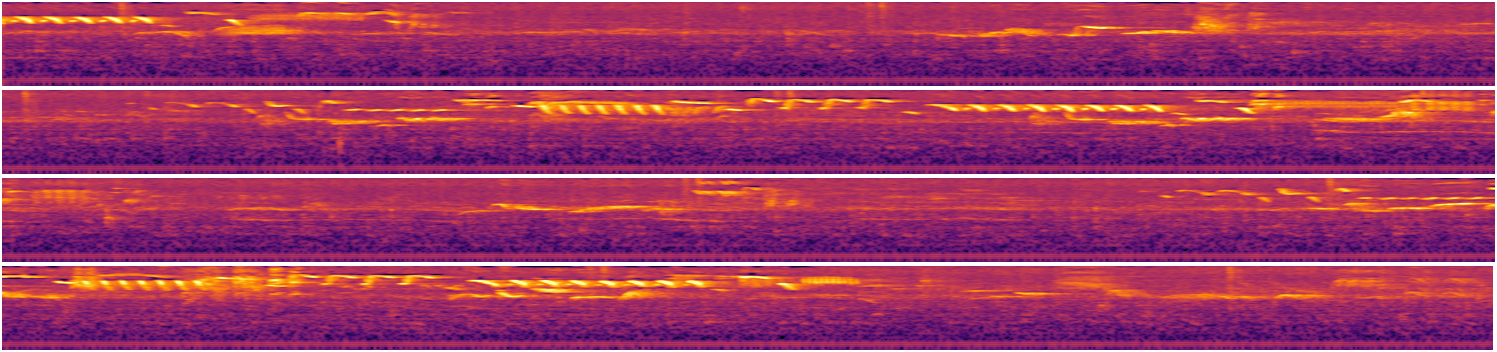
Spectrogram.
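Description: Songbirds chirping and calling, with bursts of fast high trills that come back about every twelve seconds.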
